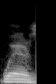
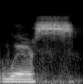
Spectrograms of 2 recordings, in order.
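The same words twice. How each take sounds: First: The word ends with a buzzing z sound. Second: The word ends with a hissing s sound. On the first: The speaker calls it right. "تنطق Z" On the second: The speaker calls it wrong. "not S"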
